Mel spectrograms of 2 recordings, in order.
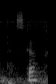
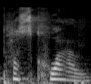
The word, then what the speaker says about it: Pascual: But no, that's how he said to say it, because that's what I'm like, Pascal? No, Pascual. So he had a hard time pronouncing his own name.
